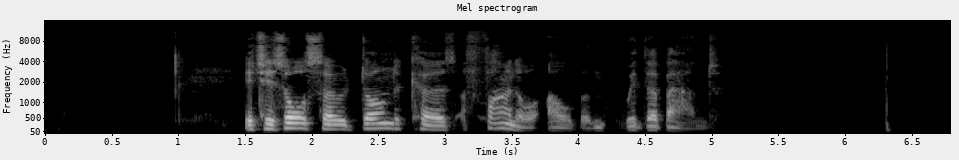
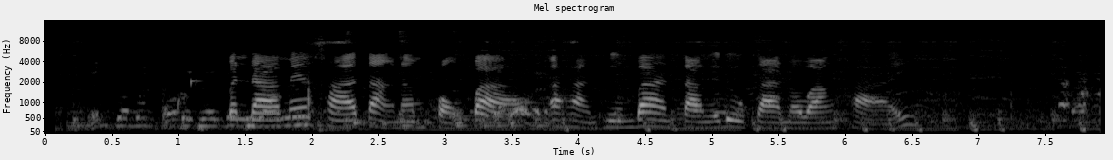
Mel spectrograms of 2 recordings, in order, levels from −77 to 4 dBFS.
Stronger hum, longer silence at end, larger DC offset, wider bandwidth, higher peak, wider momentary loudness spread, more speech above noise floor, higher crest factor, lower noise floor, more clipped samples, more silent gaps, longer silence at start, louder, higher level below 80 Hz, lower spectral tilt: neither; first, 1.75 s vs 0 s; neither; about the same, 11.5 kHz vs 11.5 kHz; first, -6 dBFS vs -22 dBFS; first, 26 LU vs 20 LU; first, 60 dB vs 20 dB; about the same, 22 dB vs 18 dB; first, -86 dBFS vs -59 dBFS; neither; neither; first, 1.5 s vs 0.1 s; first, -26 LUFS vs -38 LUFS; about the same, -80 dBFS vs -80 dBFS; first, -5 dB/octave vs -3.5 dB/octave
